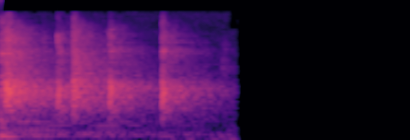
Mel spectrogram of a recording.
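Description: Congregation clapping, a haze of claps that fades away, then the sound cuts out abruptly to dead silence a little past a second in.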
